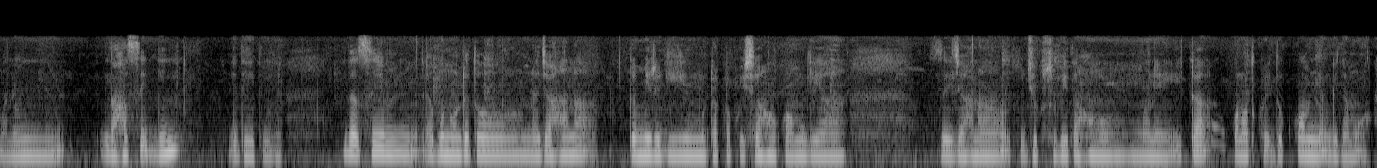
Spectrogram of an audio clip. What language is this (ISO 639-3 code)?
sat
